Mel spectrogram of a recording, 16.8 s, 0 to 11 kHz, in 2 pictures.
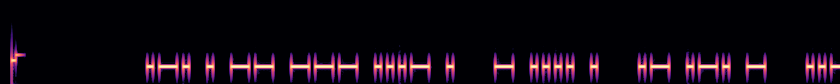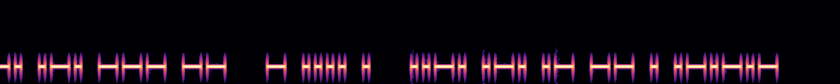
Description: Morse code, heard as a keyed tone, about 20 wpm, 700 Hz. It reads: REMOVE THE ART FROM THE FRAME.
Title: Sentences from Top 1000 Words - Review Part 6 - 20wpm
